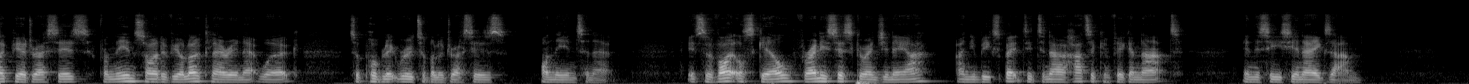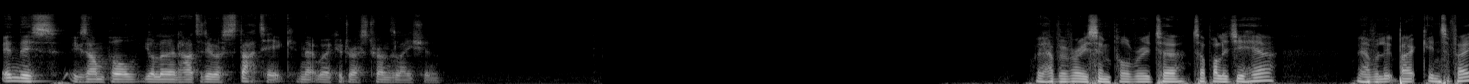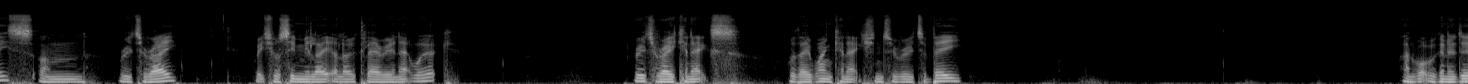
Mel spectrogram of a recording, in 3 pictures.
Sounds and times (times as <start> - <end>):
Speech: 0.0 - 6.2, 6.9 - 13.7, 14.7 - 19.2, 25.0 - 27.5, 28.2 - 31.2, 31.9 - 34.0, 35.7 - 39.0, 43.4 - 44.0.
